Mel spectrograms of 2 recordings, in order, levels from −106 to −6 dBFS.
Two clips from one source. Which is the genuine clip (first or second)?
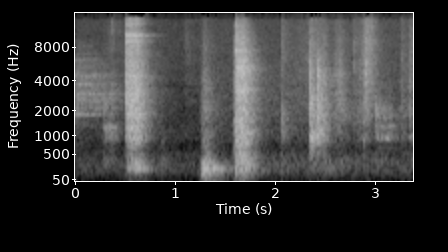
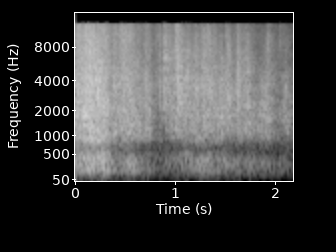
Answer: first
